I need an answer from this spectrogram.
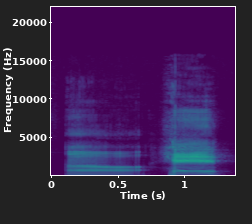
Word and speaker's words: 兵: He, or hey, if you still pronounce e as they are instead of long e, like usually is the case in standard Japanese nowadays. Accent regardless, because yeah, either long e or diphthong, the accent is on the first molar.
